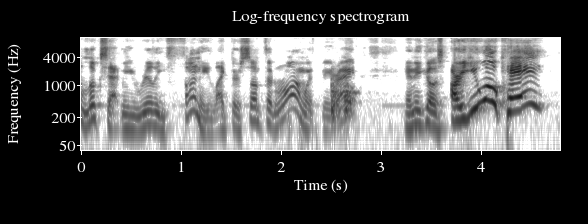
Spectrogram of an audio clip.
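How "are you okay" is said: high, loud acted call; loud concerned call. Stranger checks on the speaker hiding at back, loud concern. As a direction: call over to someone who looks wrong.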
